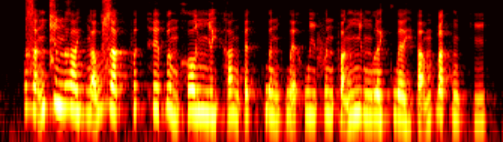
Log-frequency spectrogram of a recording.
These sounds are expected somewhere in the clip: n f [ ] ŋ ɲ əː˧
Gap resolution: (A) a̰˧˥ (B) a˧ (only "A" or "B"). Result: A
